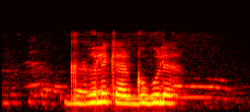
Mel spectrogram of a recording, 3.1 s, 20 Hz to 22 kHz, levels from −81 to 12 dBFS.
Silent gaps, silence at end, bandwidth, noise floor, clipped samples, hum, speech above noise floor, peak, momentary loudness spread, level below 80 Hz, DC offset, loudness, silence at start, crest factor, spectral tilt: none; 0.4 s; 8 kHz; -42 dBFS; under 0.1%; none; 27 dB; -2 dBFS; 22 LU; -64 dBFS; under 0.1%; -16 LUFS; 0.4 s; 16 dB; -5 dB/octave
